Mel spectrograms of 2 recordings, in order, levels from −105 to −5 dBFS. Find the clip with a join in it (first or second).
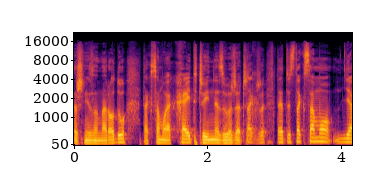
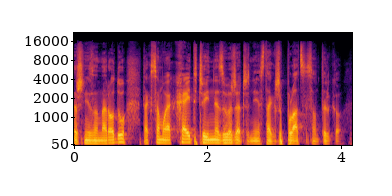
first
